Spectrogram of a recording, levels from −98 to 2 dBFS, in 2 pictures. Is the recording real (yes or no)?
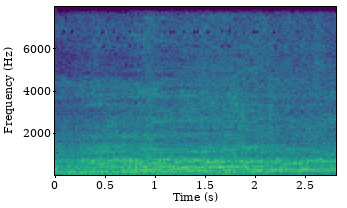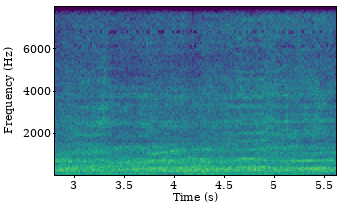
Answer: no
